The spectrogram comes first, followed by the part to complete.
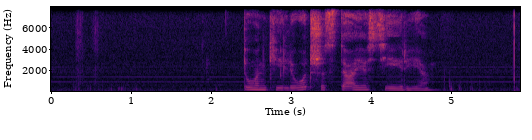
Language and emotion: Russian, neutral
